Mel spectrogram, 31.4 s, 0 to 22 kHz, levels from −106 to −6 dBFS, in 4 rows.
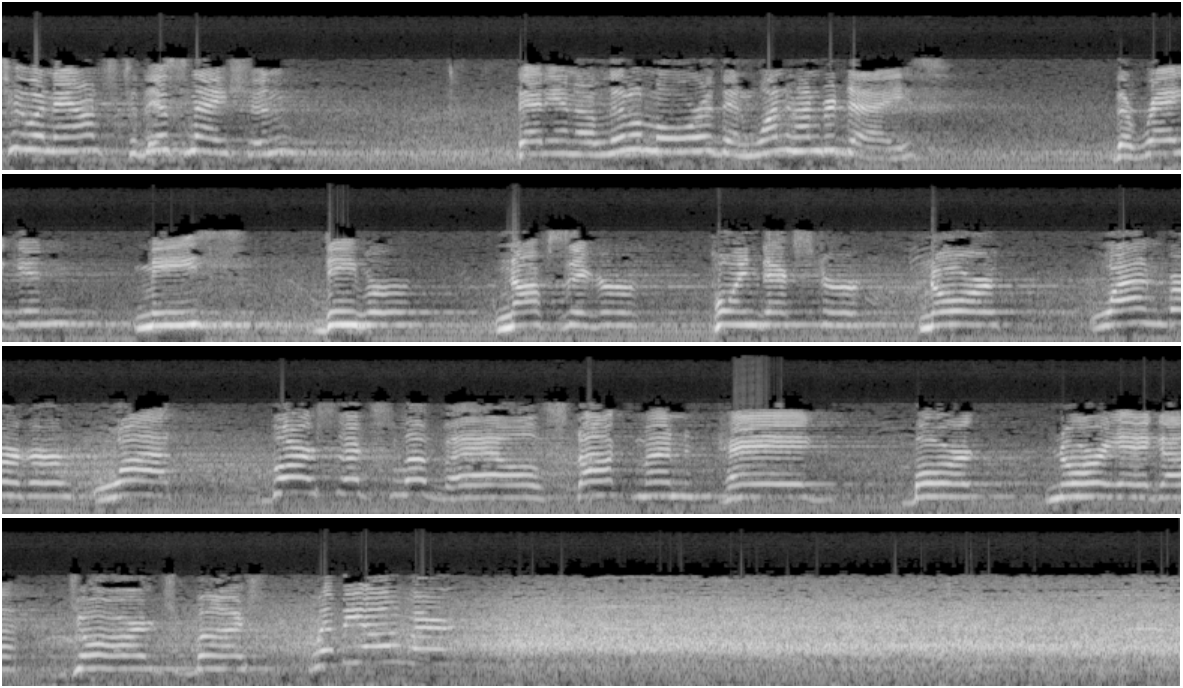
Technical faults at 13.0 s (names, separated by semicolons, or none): none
